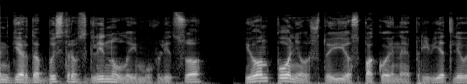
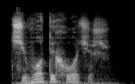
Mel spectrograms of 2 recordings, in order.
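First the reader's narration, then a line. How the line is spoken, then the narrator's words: Hurried anxious whisper. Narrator (Russian): Торопливо и тревожно зашептала она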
